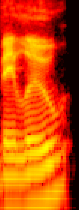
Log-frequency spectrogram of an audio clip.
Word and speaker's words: Veilleux: the pronunciation the the the last name really sounds a lot like Mario Lemieux Christian Vu is uh is how it's really pronounced uh we'll continue to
